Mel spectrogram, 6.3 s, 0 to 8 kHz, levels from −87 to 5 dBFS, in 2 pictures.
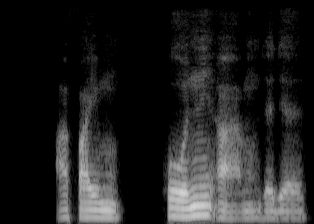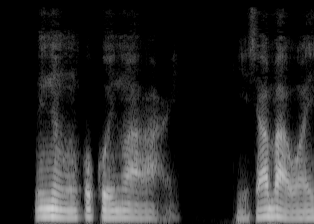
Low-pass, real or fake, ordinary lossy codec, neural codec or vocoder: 7.2 kHz; fake; MP3, 48 kbps; codec, 24 kHz, 0.5 kbps, DualCodec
